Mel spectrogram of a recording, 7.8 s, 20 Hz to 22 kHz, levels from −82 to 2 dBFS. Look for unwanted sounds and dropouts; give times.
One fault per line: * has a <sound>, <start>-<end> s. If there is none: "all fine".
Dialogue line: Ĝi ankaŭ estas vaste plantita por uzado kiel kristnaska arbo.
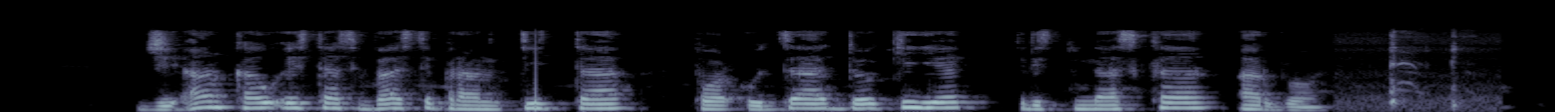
* has a cough, 6.9-7.4 s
